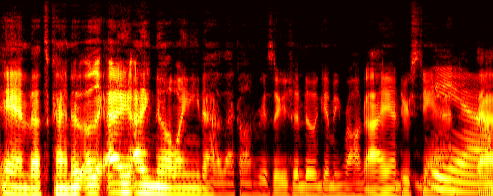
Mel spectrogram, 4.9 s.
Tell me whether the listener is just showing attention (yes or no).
yes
